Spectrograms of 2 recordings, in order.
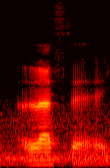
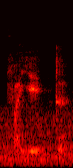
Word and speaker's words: Lafayette: In French, there's no stress on any particular Lafayette. In French, Lafayette. Lafayette. So Lafayette, that's how you say it in French, I think, but Lafayette.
